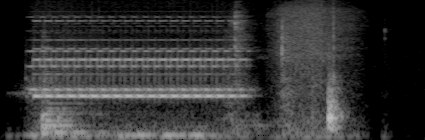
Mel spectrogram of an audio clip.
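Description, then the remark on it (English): A telephone bell rings with a rapid, buzzing trill for about a second as a caller phones in to the show, then stops abruptly, followed by a brief rustling clatter and a faint click. “There he is, calling right now. Let me hit a couple buttons here and see if I can bring him in.”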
